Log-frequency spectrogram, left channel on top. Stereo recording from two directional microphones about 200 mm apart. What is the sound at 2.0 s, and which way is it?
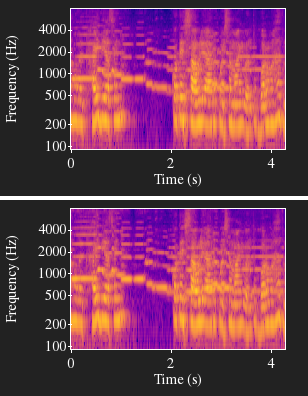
Speech, 10° right (ahead or behind).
